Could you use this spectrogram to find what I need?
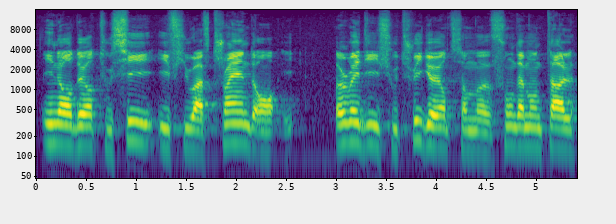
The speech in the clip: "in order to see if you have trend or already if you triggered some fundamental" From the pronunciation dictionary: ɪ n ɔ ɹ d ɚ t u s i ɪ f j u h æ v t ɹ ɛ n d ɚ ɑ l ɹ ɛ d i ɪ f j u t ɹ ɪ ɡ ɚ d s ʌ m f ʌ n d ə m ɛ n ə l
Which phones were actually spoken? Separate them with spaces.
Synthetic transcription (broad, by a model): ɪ n ɔ ɹ d ɚ t u s i ɪ f j u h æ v t ɹ ɛ n d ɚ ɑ l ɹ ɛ d i f j u t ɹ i ɡ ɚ d s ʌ m f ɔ d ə m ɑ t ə l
